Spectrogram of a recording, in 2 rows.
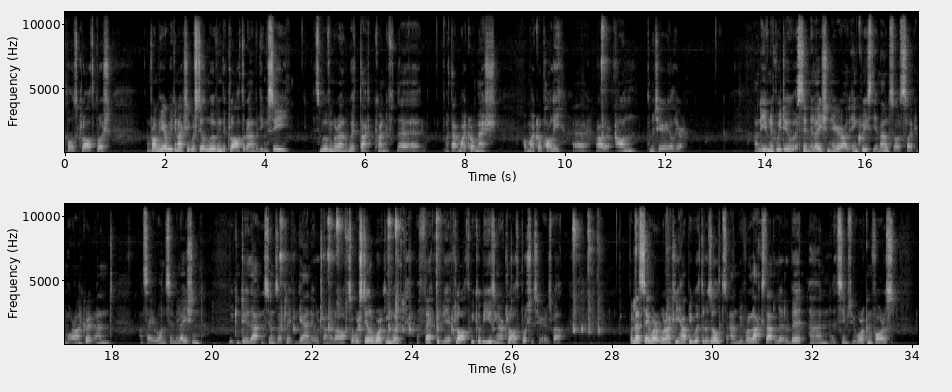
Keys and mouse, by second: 22.5 shift+f, 23.1 click, 23.6 shift+f, 24.2 click, 27.2 q, 27.6 alt+right click, 29.8 click.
